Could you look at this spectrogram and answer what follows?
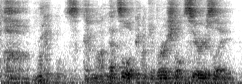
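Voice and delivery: low, soft mock protest; mock dismissive seller. Salesman self-sabotaging his sales, low and dismissive. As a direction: mutter it low, brushing it off. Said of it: "You say".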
